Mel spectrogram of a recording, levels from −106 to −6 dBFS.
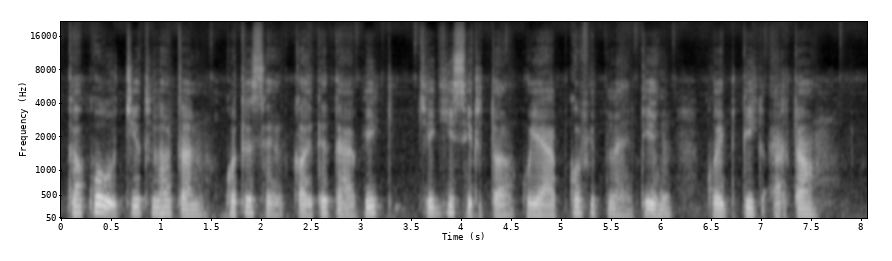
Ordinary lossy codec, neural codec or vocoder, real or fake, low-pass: none; codec, 44.1 kHz, 3.4 kbps, Pupu-Codec; fake; none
